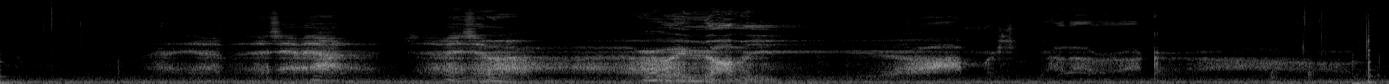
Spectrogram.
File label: Demonic Voice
